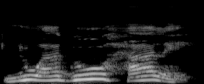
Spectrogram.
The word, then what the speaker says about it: Nuagahali: Nuagahali, pronounced Nuaguhale. Stargate DNA signet code, seed locations and races.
